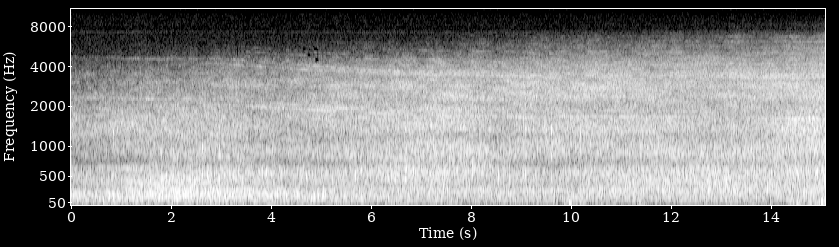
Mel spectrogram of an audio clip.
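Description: A Falcon 20 jet lands on a runway, its engine noise a steady, loud, broadband roar that holds evenly throughout without any voices.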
